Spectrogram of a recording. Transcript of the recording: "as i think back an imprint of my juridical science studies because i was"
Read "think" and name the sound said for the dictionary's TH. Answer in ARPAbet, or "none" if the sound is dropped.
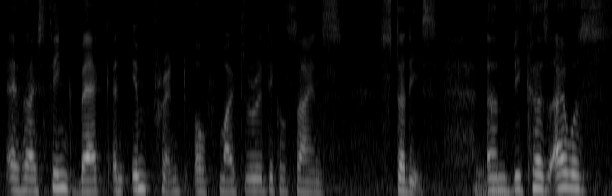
TH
